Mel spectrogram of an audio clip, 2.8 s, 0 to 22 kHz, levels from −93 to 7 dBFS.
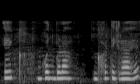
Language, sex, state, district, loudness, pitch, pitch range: Hindi, female, Bihar, Jamui, -34 LUFS, 285 Hz, 275-295 Hz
